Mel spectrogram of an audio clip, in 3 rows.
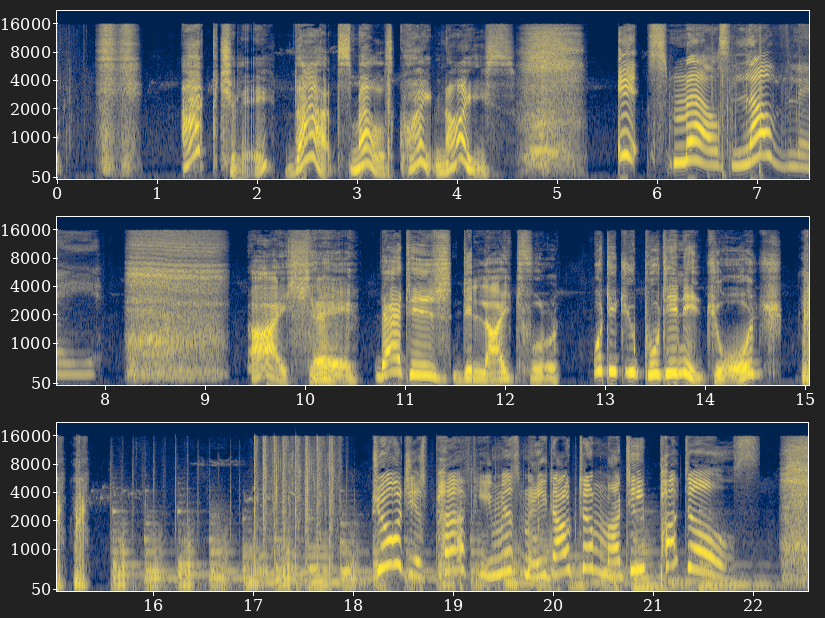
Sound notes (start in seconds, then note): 0.4 sniffs; 4.8 sniffs; 15.2 snorts; 22.2 all sniff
